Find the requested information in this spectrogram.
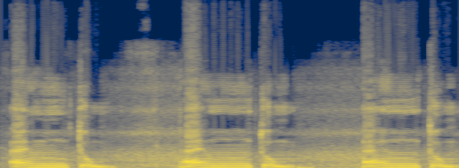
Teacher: তাহলে প্রথমে ছিল আন, তারপর হচ্ছে তুম। এখন এটাকেও গুণনা করে পড়তে পারি আমি চাইলে, যেহেতু নুন সাকিনের পরে তা আসছে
